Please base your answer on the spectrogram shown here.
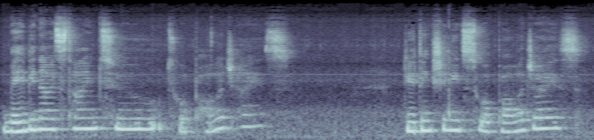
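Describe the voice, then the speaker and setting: High-voiced woman reading slowly to children. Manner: expressive, with gasps, hums and hushed asides. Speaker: storyteller reading a picture book to children. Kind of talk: interactive children's read-aloud with questions to young listeners. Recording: roomy echo, faint background noise.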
